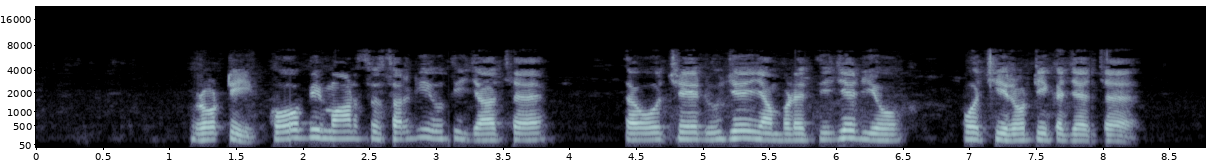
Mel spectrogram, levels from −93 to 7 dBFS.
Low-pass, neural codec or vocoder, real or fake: 7.2 kHz; none; real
